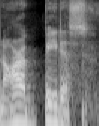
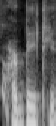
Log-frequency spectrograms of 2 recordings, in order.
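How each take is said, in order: First: The word ends with a 'butus' sound. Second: The word ends with a 'bites' sound. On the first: This is a joke echoing a diabetes commercial. "It's much more fun to call it Arbutus" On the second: This is the proper name. "I think the proper pronunciation is Arbites"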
